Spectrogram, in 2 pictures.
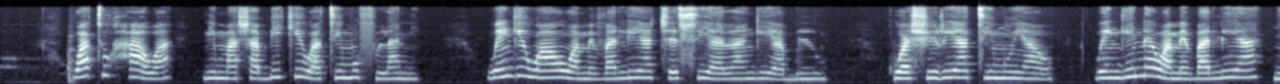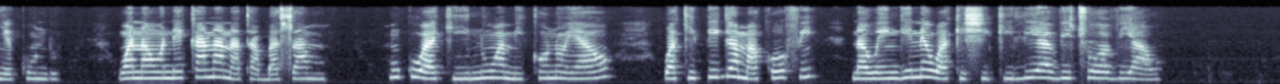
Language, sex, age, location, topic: Swahili, female, 25-35, Nakuru, government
